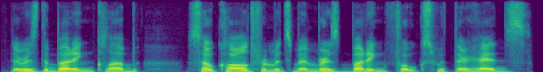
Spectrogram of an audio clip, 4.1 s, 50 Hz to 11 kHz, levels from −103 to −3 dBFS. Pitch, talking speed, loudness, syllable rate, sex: 195 Hz, 220 wpm, -18 LUFS, 5.8 syllables/s, female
